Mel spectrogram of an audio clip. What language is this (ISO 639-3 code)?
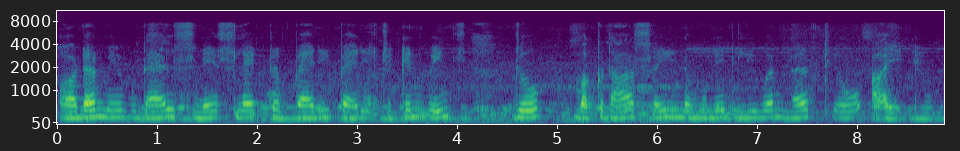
snd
